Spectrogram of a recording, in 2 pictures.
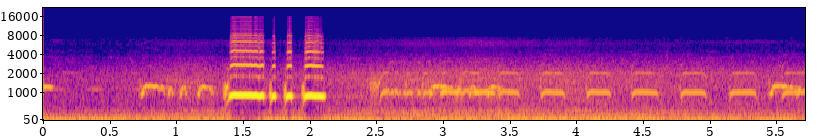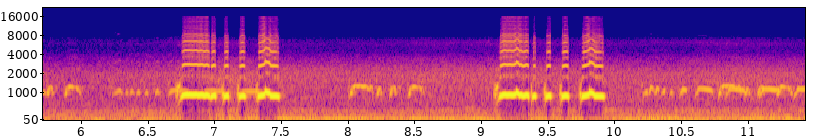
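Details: Active silver zebra dove singing as a lure to trigger song in other doves: three loud, metallic cooing bursts spaced several seconds apart, each a trill-like note plus three or four clipped notes, over softer background coos.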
